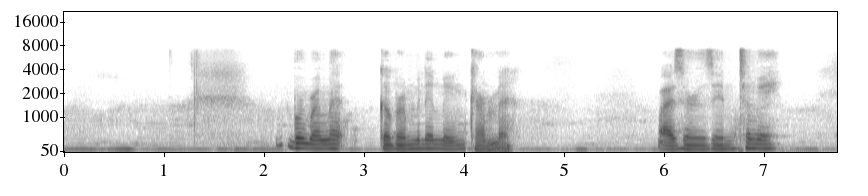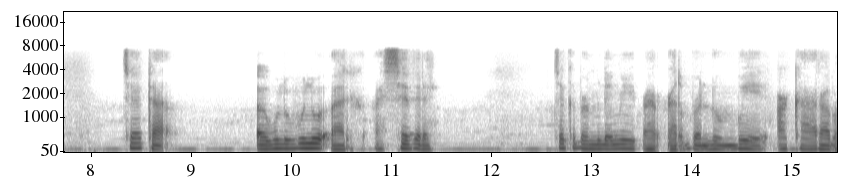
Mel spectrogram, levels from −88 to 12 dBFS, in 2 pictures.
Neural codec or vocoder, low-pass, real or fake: codec, 16 kHz, 1 kbps, X-Codec, HuBERT features, trained on balanced general audio; 7.2 kHz; fake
